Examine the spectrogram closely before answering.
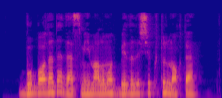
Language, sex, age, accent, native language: Uzbek, male, 18-24, Samarqand, Uzbek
